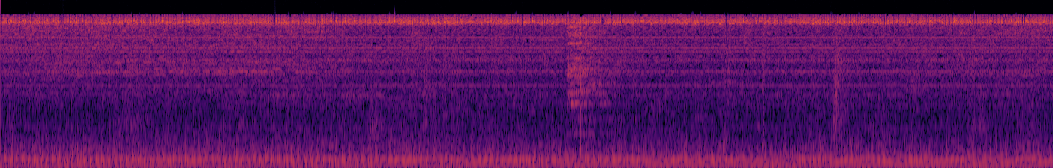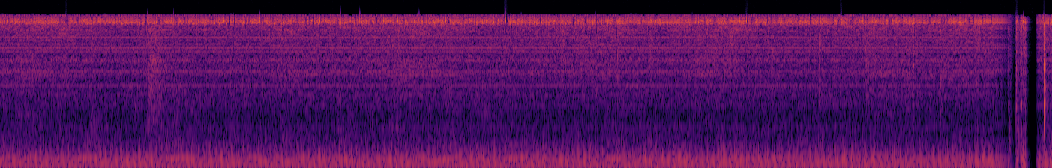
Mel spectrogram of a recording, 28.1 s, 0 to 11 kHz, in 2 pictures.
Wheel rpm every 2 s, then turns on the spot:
0, 0, 0, 0, 0, 0, 0, 0, 0, 0, 0, 0, 0, 0.
none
